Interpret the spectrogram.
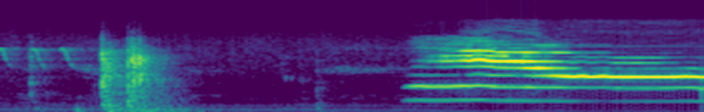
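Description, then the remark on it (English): A door knocks and thuds, then after a brief pause a cat lets out one long, loud, drawn-out meow, with no one speaking. “Be quiet, cat.”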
